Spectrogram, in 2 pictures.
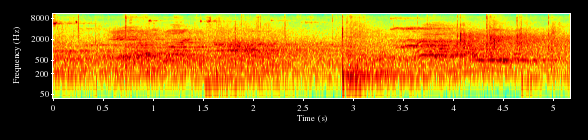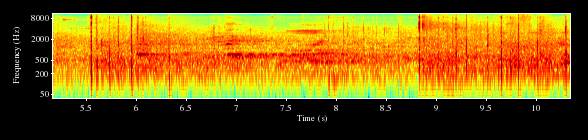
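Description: Futsal ball being kicked on a hard indoor court, a few sharp knocks with the loudest about halfway through, among players' shouts and calls echoing in the hall.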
